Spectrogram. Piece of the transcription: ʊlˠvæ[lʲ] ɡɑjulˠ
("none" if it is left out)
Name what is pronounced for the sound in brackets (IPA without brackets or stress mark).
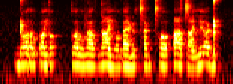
lˠ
